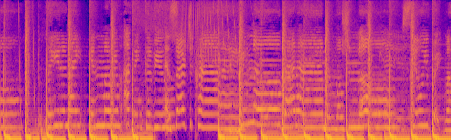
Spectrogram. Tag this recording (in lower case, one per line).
music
